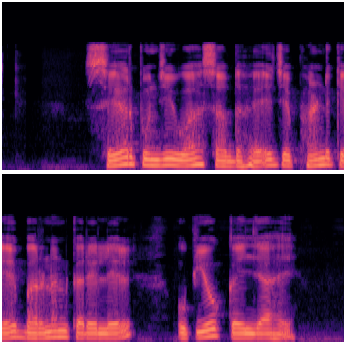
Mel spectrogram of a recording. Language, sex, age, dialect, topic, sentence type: Magahi, male, 18-24, Southern, banking, statement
